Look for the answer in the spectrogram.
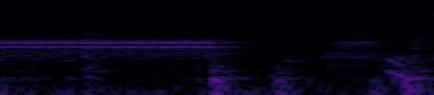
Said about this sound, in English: Welcome to the Songs and Stories podcast, where the phone rings right in the middle of a gig. Exactly. All right, shall we? Let's make sure the machine picks it up.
